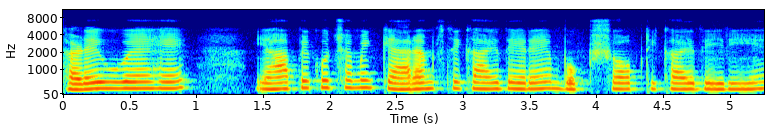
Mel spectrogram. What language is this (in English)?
Hindi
